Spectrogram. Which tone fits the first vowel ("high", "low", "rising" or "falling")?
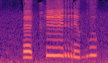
low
